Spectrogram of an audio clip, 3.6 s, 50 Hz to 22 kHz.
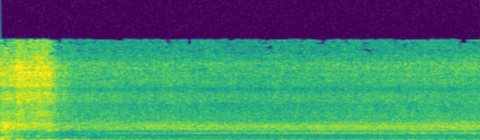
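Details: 2009 Daihatsu Sirion 1.0 three-cylinder, first start after oil change with fresh filter: fires quickly, oil pressure light goes out, steady even idle with no knocks or rattles; engine healthy.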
